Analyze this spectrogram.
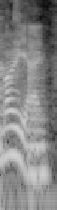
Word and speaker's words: Mojang: a price cheese because in China they won't pronounce the J there nevermind oh of course that's what we were arguing about yes everything alright so that's why it's pronounced mo yang so minecraft dungeons is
